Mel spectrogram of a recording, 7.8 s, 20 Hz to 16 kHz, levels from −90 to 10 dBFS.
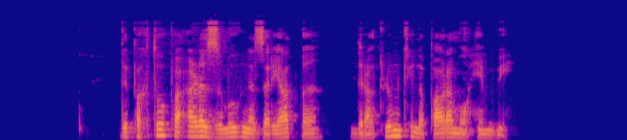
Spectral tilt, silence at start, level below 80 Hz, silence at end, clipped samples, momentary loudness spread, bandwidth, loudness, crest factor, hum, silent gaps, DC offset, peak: -5.5 dB/octave; 1.5 s; -60 dBFS; 1.5 s; under 0.1%; 12 LU; 9.6 kHz; -21 LUFS; 20 dB; none; 4.31-4.38 s; under 0.1%; -2 dBFS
